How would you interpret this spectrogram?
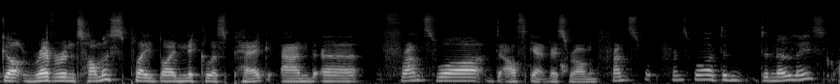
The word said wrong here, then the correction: François de Noailles: I don't know, played by Barnaby Edwards. – Let me have a look. – My pronunciations on glasses this one are really... – François de Noailles. – Okay, I wasn't too far off.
